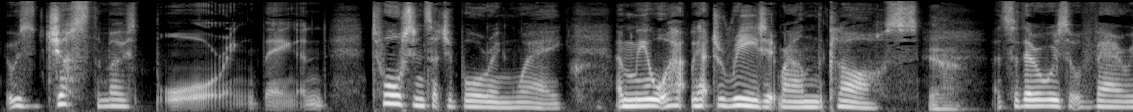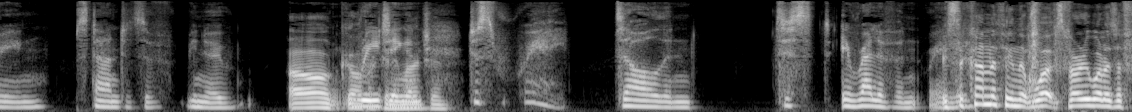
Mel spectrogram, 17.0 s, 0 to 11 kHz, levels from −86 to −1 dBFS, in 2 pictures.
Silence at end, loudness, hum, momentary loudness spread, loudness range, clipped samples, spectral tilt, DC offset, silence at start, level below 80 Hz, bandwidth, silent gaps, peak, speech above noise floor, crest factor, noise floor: 0 s; -15 LUFS; none; 17 LU; 5 LU; under 0.1%; -5 dB/octave; under 0.1%; 0.05 s; -52 dBFS; 11 kHz; none; 0 dBFS; 56 dB; 16 dB; -72 dBFS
